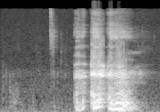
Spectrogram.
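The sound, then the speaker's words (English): A person coughs, a short hoarse burst of two or three rough, throaty hacks that blur into a throat-clearing sound, with a faint breath just before; their throat is getting dry. “Woo, that was a weird cough.”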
